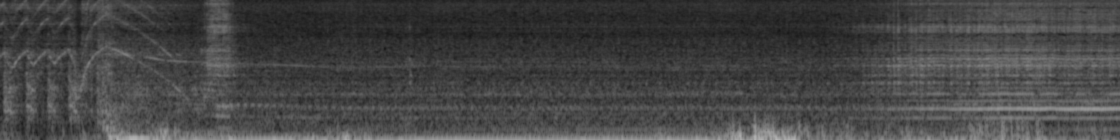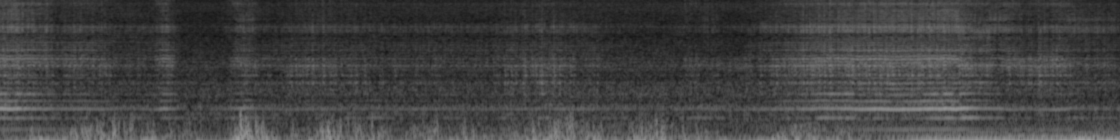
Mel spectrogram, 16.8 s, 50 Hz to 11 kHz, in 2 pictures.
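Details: 2008 Acura TL Type-S after replacing the power steering hose O-rings, with fluid low: a steady mid-pitched whine over the idle, the pump aerating on air in the system; still not fixed.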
